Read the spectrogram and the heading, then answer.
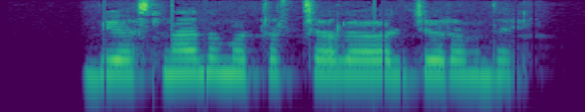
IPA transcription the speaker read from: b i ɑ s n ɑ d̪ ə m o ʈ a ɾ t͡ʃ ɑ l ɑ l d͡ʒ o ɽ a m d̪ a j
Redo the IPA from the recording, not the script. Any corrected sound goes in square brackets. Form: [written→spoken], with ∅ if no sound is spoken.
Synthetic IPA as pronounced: b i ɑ s n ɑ d̪ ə m o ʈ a ɾ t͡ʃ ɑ l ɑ l d͡ʒ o [ɽ→ɾ] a m d̪ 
